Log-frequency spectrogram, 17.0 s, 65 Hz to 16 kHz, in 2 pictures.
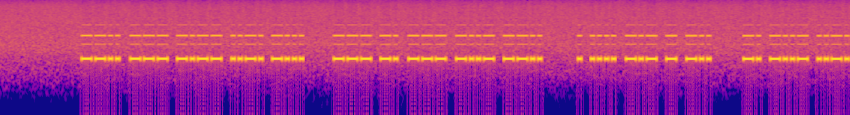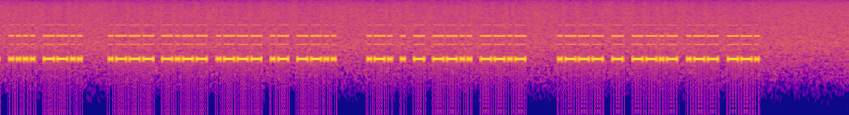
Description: Morse code, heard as a keyed tone, hand-sent with a paddle, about 34 wpm, 960 Hz. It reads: ZOYFB ONOXZ EHKTD NXFHZ JYJAZ RETZQ JTQWG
